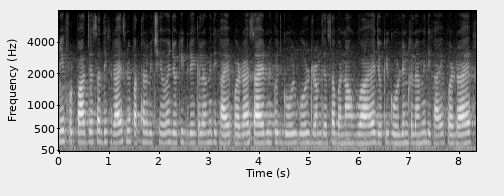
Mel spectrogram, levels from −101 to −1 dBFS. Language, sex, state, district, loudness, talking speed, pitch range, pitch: Hindi, female, Uttar Pradesh, Varanasi, -19 LUFS, 280 wpm, 195-210 Hz, 200 Hz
